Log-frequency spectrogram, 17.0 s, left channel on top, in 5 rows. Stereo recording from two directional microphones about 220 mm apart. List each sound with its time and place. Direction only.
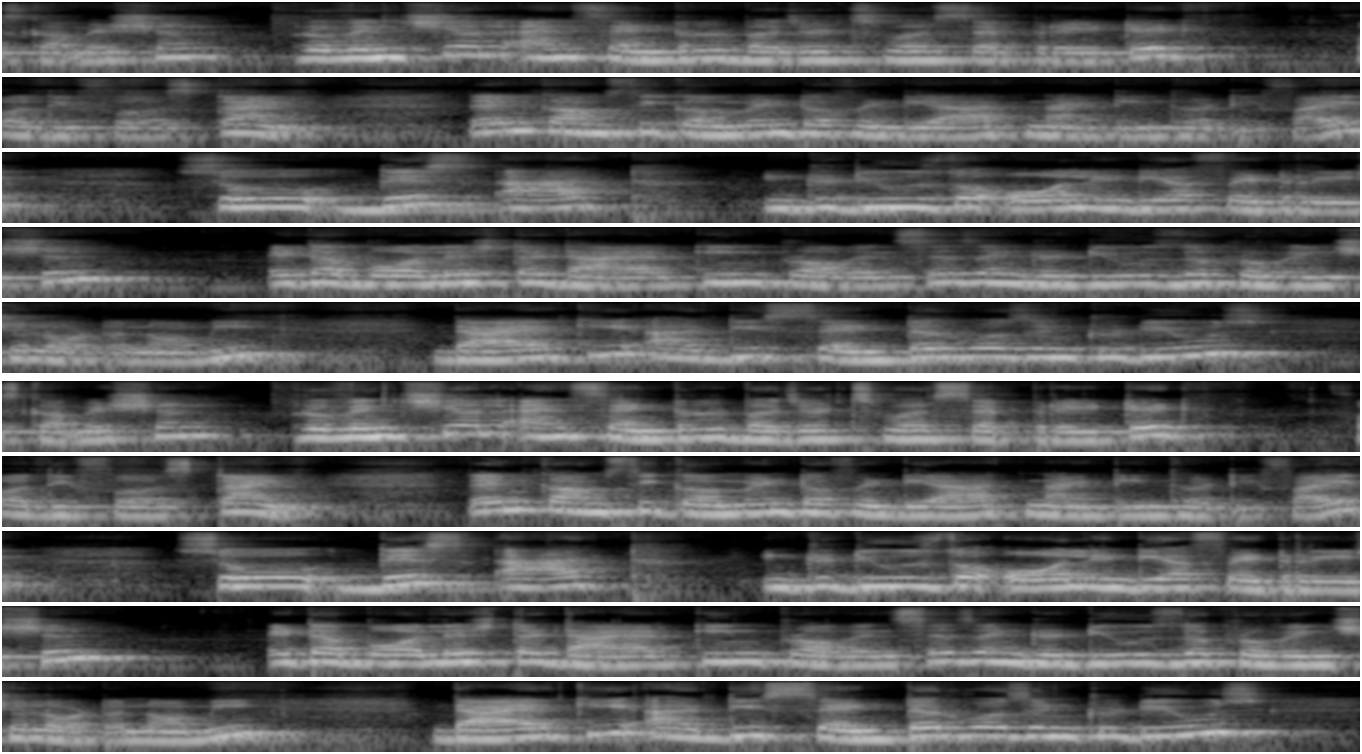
0.0 s a woman's voice: 50° right (ahead or behind)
